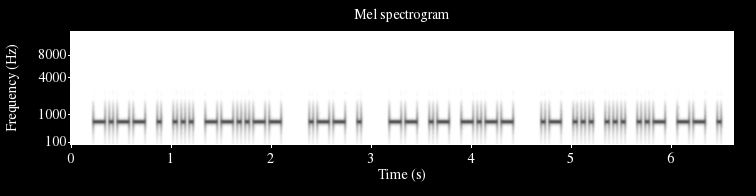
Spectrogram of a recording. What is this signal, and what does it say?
Morse code, heard as a keyed tone, about 30 wpm, 700 Hz. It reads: YES, WE MAY ASSUME
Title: Sentences from Top 1500 Words 30wpm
